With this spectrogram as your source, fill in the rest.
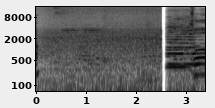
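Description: The Navajivan Express passenger train rumbles into the station with a loud, steady roar, then after a brief cut a blaring horn sounds close by.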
